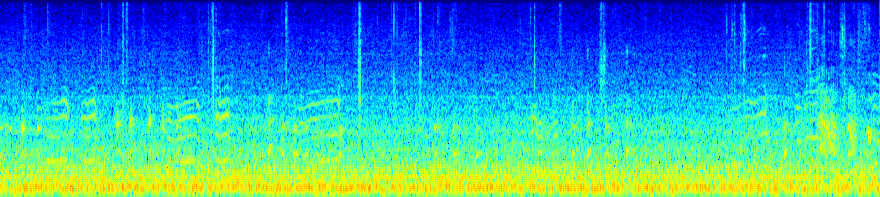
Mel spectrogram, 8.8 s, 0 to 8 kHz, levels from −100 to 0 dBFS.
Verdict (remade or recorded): recorded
